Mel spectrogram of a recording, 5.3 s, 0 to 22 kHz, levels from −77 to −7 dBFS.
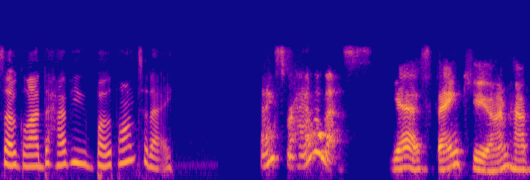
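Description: Nothing here counts as a fault; the speech just has the mildly coded, narrowed sound of a call connection, with the top end tapering off around 8 kHz, which fits a voice codec like Opus doing its ordinary job.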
